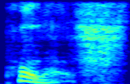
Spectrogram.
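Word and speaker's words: polos (πῶλος): In fact, these two characters are read po-ro, or would be pronounced in ancient Greek as polos, which is cognate with the English word foal.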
